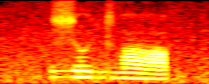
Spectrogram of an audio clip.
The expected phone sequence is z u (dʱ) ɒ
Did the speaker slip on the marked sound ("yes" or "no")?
no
